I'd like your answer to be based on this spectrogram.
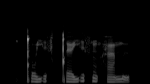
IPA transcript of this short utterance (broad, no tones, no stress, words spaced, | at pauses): ǃojisǃɛji sõhamɨ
